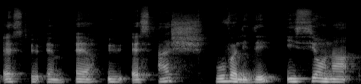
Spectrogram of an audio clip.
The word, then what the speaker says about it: Semrush: Ça s'écrit s E m r u S h.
